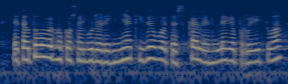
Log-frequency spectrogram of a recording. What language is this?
Basque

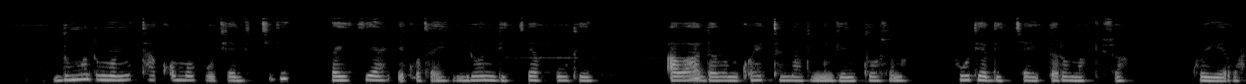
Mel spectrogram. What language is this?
Wolaytta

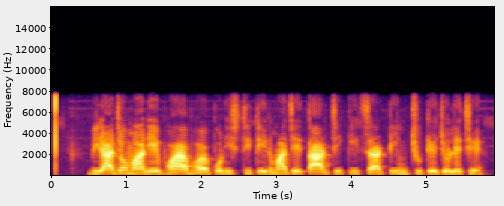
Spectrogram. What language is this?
Bangla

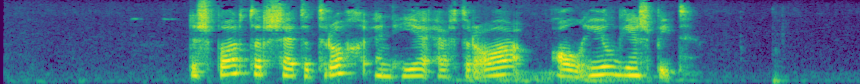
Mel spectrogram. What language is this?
Western Frisian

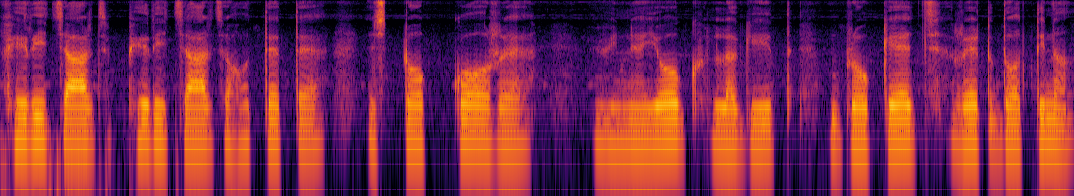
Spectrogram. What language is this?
Santali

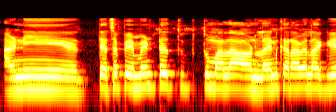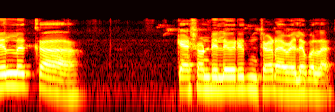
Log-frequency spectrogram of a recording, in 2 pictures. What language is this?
Marathi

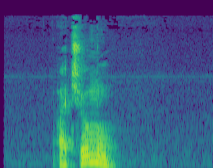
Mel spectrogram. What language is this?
Ukrainian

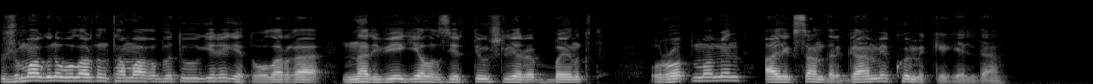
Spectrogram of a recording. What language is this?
Kazakh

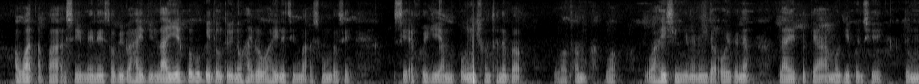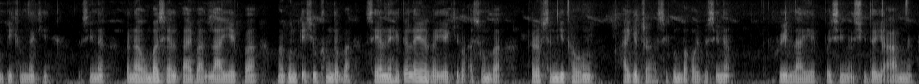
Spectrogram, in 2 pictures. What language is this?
Manipuri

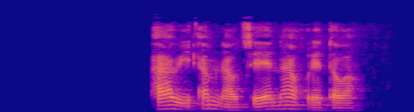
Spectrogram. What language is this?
Central Kurdish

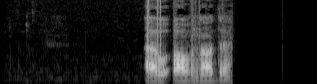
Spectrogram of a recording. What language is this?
Kurdish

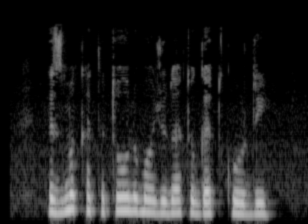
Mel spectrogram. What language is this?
Pashto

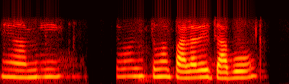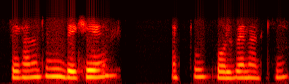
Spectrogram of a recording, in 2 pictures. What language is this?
Bangla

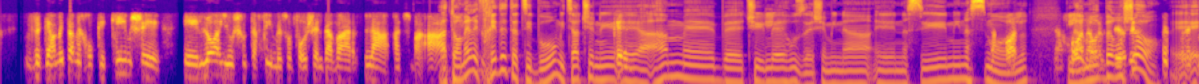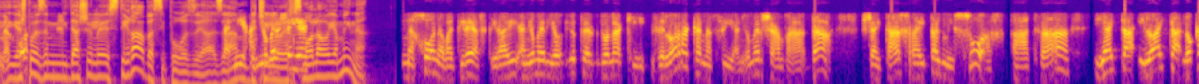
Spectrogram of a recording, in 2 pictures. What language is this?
Hebrew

